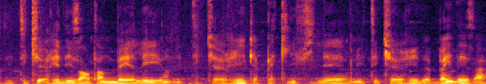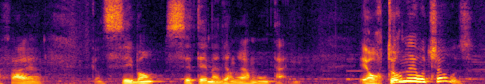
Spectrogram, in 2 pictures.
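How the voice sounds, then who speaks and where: A man's voice: low-pitched, animated, normal speed, darkish tone. A man with a Québécois accent, a shepherd and writer telling stories casually with many fillers and restarts. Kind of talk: casual storytelling interview.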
